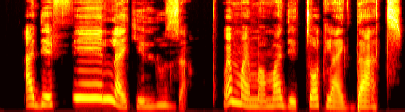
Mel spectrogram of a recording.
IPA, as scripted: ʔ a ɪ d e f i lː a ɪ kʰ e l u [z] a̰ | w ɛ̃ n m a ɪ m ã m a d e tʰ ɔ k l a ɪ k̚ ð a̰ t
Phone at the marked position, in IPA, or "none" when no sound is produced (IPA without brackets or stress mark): z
